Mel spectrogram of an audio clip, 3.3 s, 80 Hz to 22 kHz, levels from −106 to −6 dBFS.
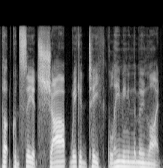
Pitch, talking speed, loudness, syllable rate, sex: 105 Hz, 200 wpm, -17 LUFS, 4.5 syllables/s, male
